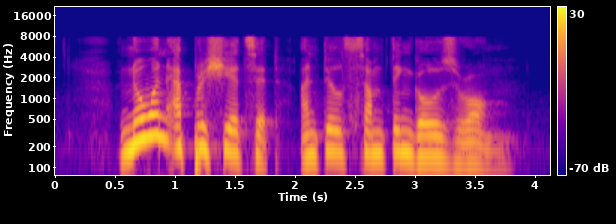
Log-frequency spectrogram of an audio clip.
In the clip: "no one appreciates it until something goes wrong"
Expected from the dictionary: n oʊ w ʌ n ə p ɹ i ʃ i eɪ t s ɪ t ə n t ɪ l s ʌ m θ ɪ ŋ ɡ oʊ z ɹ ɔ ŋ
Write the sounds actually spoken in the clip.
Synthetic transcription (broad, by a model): n oʊ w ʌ n ə p ɹ i ʃ i eɪ t s ɪ t ə n t ɪ l s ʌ m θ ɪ ŋ ɡ oʊ z ɹ ɔ ŋ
